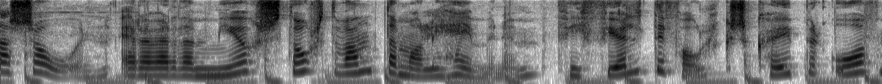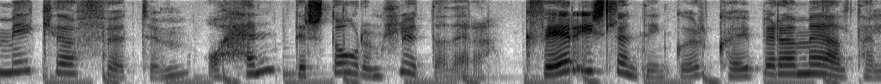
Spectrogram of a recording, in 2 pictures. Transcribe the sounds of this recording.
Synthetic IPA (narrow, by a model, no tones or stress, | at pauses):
asoːwʏ̰nɛ̰ɾaðvɛɾðamjœːɣst̪owr̥t̪vant̪amaːwliɦeːjmɪ̰nʏ̰mθifjœlt̪ɪfowl̥kskʰœːɥpʏɾʔɔvmɪːcɪðafœːt̪ʏmɔ̰ɣhɛnt̪ɪɾ̥st̪oːwɾʏml̥ʏːt̪aðḛjɾakʰvɛːɾist̪lɛnt̪iŋkʏɾ̥kʰœːɥpɪɾaðmɛːðalt̪ʰajlɪ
